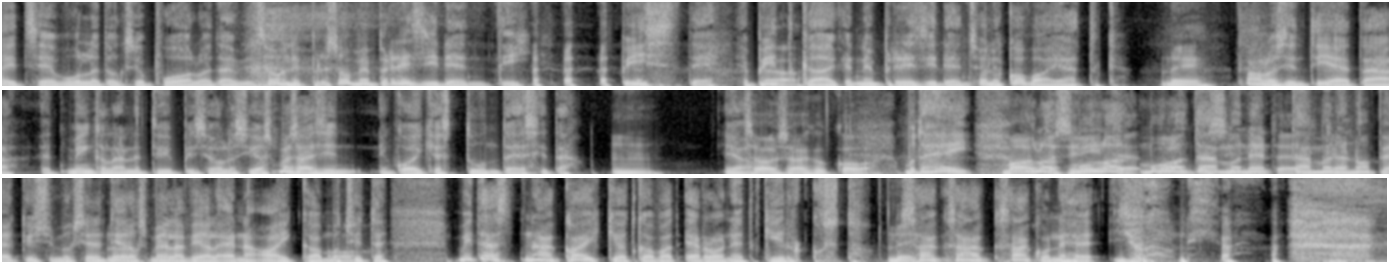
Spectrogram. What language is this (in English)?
Finnish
